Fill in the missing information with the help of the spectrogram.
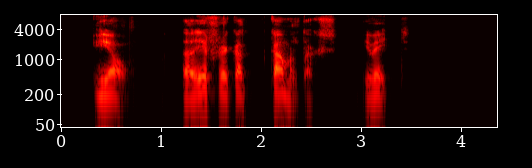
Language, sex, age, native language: Icelandic, male, 50-59, Icelandic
